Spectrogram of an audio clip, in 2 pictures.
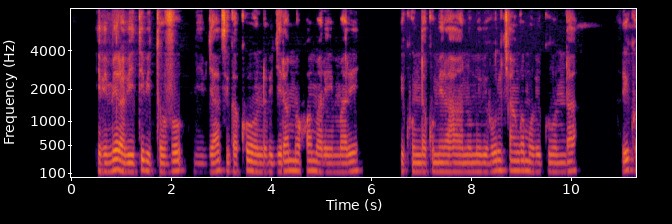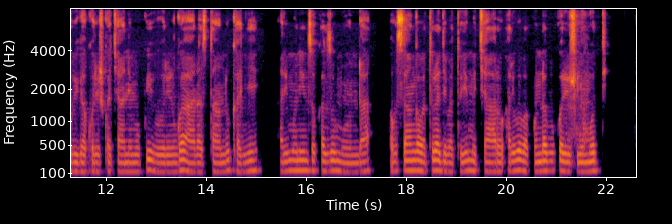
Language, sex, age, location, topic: Kinyarwanda, male, 18-24, Kigali, health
